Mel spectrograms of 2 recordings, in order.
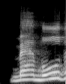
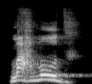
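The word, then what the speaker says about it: محمود: अच्छा, अब आपने अरबी में महमूद नहीं कहना, महमूद, महमूद साहब आए ना यार, वो भी देखें महमूद कहता है, वो भी महमूद, तो महमूद नहीं है, महमूद, अरबी प्रोनाउंसिएशन महमूद है, नॉट महमूद। महमूद में तो आप मीम के नीचे जेर बोल रहे हैं, जबकि यहां पर मीम के ऊपर जबर है, तो महमूदुन।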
